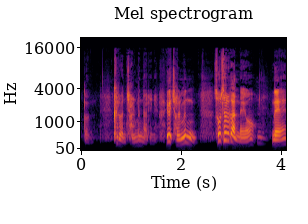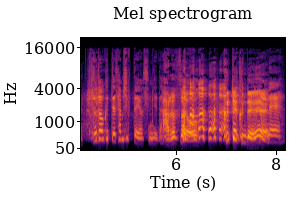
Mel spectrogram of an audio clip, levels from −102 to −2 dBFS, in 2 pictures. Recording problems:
thin; very; fading below 300 Hz

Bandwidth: 15.5 kHz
